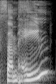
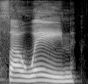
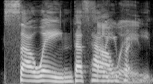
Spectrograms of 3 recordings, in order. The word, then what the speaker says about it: Samhain: It's called, it's spelled Samhain. So, of course, my paisa ass was like, Samhain? And then, but then I saw it later. It's called Sawain. Like, Sawane. Sawain. That's how you pronounce it.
